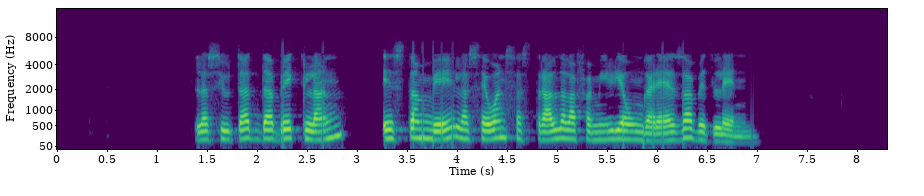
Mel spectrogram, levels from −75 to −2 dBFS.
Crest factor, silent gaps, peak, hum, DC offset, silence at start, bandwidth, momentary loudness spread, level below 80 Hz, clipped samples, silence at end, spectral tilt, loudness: 18 dB; 3.01-3.25 s; -2 dBFS; none; under 0.1%; 1.4 s; 7.4 kHz; 6 LU; -58 dBFS; under 0.1%; 1.3 s; -6.5 dB/octave; -18 LUFS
